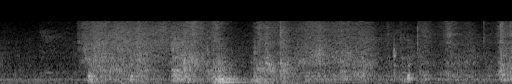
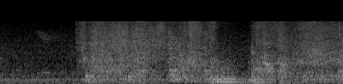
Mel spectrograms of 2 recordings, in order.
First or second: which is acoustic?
second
